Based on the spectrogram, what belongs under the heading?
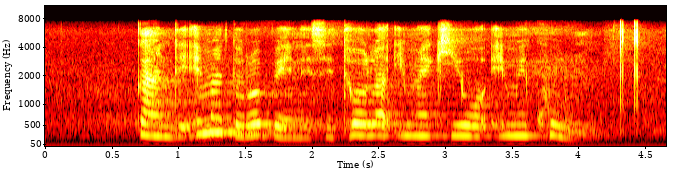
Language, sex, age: South Ndebele, female, 22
